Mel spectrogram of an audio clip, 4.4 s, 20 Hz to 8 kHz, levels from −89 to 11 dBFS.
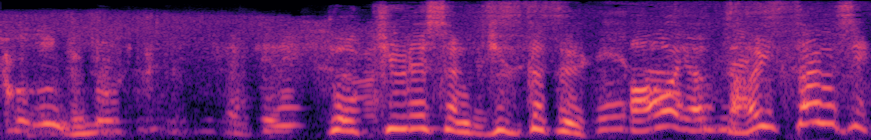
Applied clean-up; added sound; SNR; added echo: neural mask model Resemble Enhance denoiser.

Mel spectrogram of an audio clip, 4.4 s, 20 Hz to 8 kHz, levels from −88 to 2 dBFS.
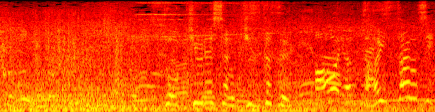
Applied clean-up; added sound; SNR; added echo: none; none; none; none.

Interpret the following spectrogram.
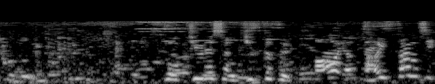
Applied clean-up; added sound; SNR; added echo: classical method Wiener filter.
